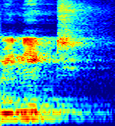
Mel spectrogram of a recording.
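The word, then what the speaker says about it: minute: இப்போ இதை பாருங்கள், மினிட், மைனூட் அப்படின்னு சொல்லுவோம். ரெண்டுமே ஸ்பெல்லிங் சேம் தான். ஆனால் சவுண்டு ப்ரொனவுன்ஸ் பண்ணுறது எப்படி இருக்குது, டிஃப்ரெண்ட்டாக இருக்குது.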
